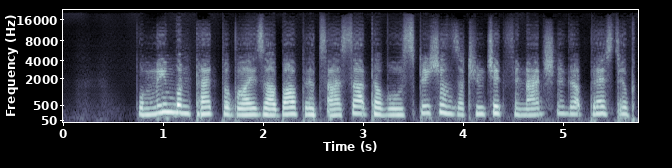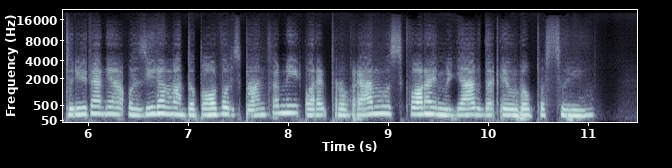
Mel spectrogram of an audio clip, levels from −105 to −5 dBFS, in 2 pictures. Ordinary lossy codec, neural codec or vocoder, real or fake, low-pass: none; codec, 44.1 kHz, 0.9 kbps, DAC; fake; 19.8 kHz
